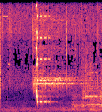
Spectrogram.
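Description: Electronic logo-sting sound effects: a sharp synthetic hit with a ringing chime-like tone and a short falling pitch about two-thirds of a second in, then soft held synth notes.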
